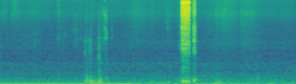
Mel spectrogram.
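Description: Steady low hum inside a car cabin, with a short sharp knock near three seconds in, the loudest sound here, and a softer rustle about a second and a half in.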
